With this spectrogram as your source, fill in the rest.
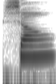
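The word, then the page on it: xiao: tone 2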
